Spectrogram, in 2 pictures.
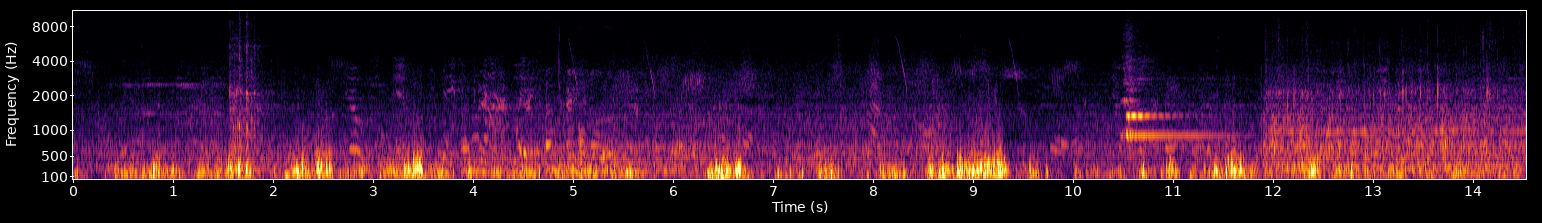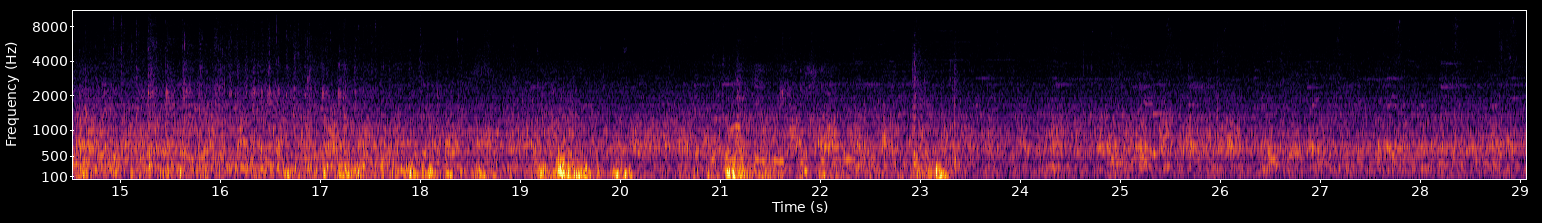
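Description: A rack railway car rumbles and clatters as it climbs a steep track.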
